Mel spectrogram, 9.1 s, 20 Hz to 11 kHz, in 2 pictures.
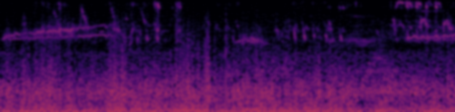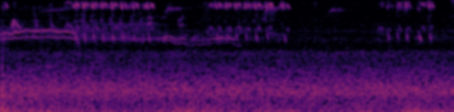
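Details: Bald eagles at the Decorah nest on a windy morning around 7:20 am, the male feeding the young: thin, high whistled chirps, some rising and some in short strings, over a constant heavy roar of wind.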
